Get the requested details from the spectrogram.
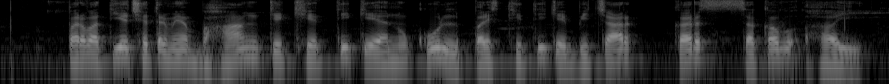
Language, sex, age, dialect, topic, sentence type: Magahi, male, 18-24, Central/Standard, agriculture, statement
